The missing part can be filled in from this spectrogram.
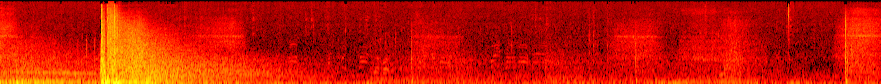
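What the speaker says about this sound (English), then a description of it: "I'm going to come back, reload that, and just use artillery to smack these placements." Artillery fire in the Gates of Hell war game, one sharp heavy blast early on followed by a long rumbling decay, a lighter distant crack near the end, with someone talking over the battle ambience.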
